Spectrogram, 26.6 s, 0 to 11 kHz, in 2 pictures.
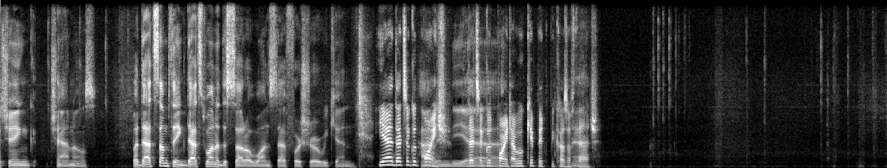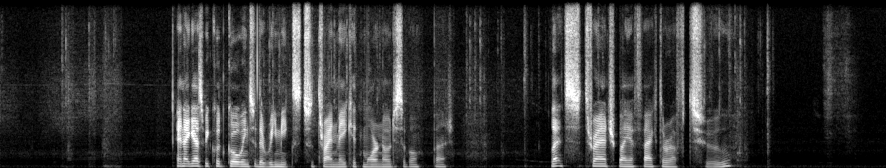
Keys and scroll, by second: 2.8 super+Tab, 7.3 super+c, 7.4 super+Tab, 10.1 super+v, 12.9 alt+shift+Down, 14.9 super+Tab, 18.5 super+c, 18.7 super+Tab, 20.6 super+v, 21.4 super+Tab, 24.0 super+c, 24.5 super+v.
